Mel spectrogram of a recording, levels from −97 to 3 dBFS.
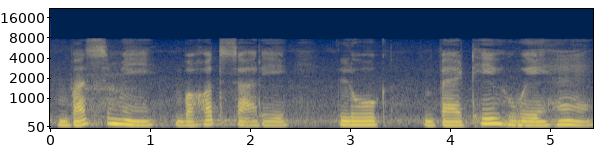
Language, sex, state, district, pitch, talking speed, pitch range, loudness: Hindi, male, Bihar, Patna, 120 Hz, 90 wpm, 115-135 Hz, -15 LUFS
